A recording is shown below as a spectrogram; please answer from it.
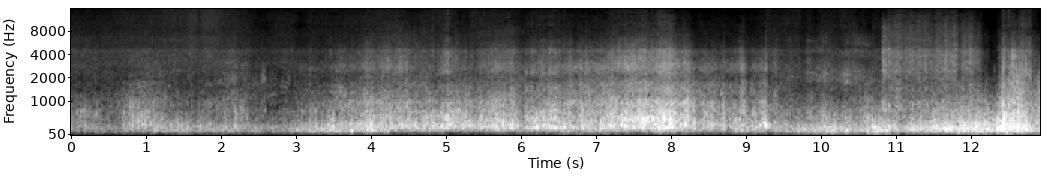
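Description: Wind rushing over a phone microphone, with a snowboard sliding and scraping over packed snow while riding downhill. It gets louder about three seconds in and swells and dips after that.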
